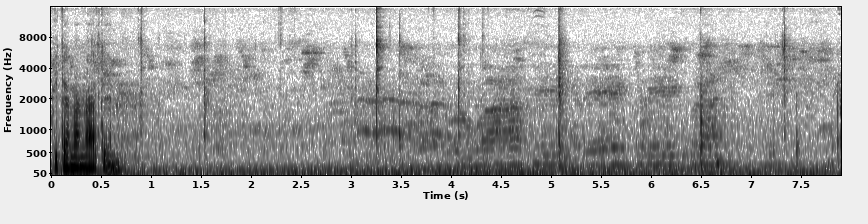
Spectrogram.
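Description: A metal tool clicks and scrapes against an engine casing.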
